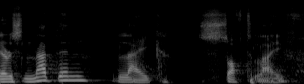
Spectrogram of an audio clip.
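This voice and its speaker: A man's voice against a quiet background. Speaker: pastor. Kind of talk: sermon. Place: church. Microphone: handheld.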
